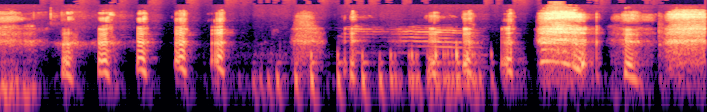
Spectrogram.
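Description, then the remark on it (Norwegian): A cat meows in a rapid series of short, tonal cries, ending with a few louder, drawn-out meows. No one is talking. “Og nå lurer det kom en katt!”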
